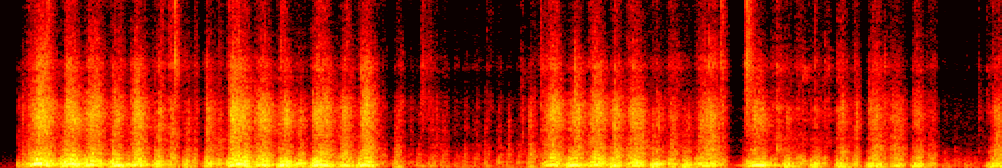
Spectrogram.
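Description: A hand rubbing hard and fast across packing tape on top of a cardboard box, scraping in rapid strokes. There are four spells of rubbing, with a short pause near the middle.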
